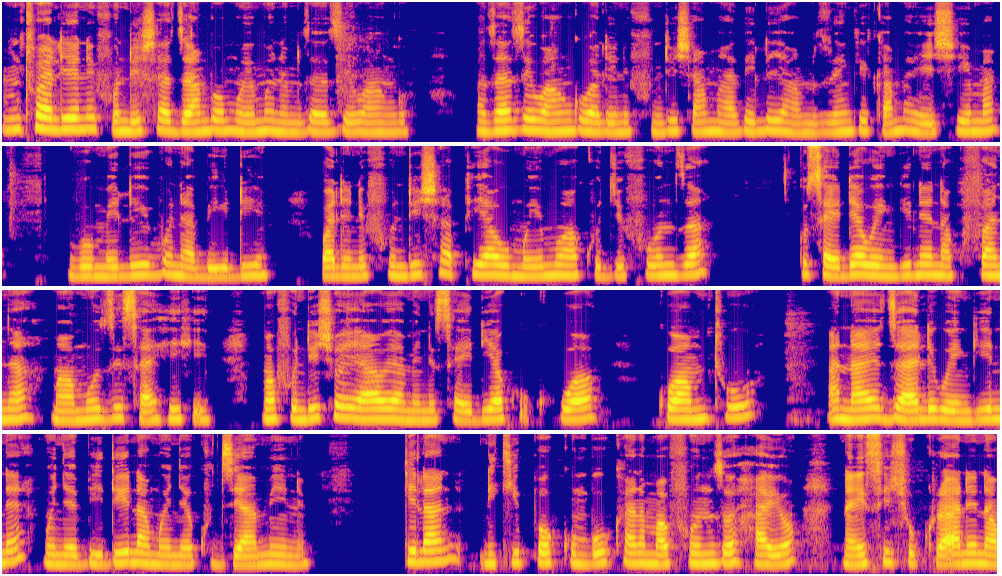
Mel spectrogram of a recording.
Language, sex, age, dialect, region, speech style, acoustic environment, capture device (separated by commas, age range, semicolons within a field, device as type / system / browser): Swahili, female, 25-34, Kenya - Nairobi Sheng-influenced, Kenya, relaxed, nature; silence, mobile / Linux / Chrome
